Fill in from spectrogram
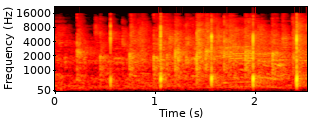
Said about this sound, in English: Only white people are clapping right now.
